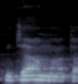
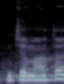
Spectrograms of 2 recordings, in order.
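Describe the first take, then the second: First: जामाता with a long first aa, jaa-maata; correct long aa. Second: जमाता with a short first a, ja-mata; wrong short a. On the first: Teacher giving the correct form, जामाता with long jaa. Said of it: "जामाता होता है". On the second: Teacher showing the common mistake, जमाता with short ja. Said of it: "जमाता नहीं होता". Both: Shown as a demonstration.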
